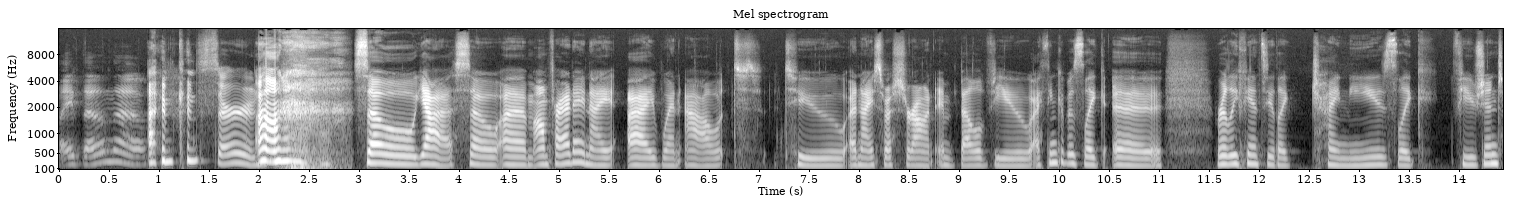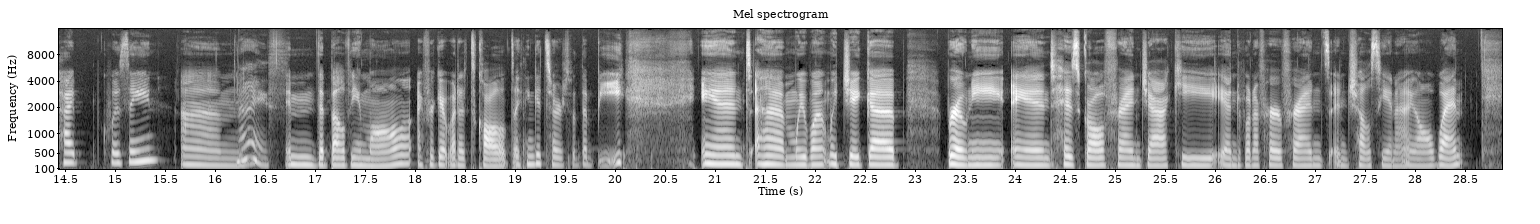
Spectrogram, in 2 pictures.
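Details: Adult female speaker; normal speech.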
